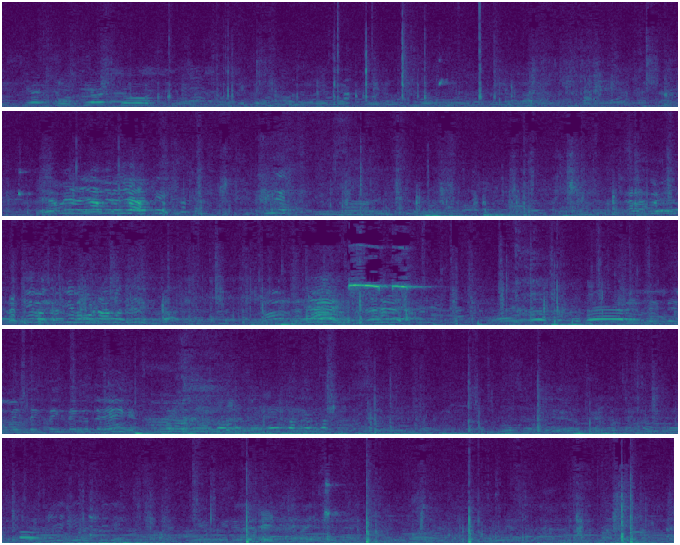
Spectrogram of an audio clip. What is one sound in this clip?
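A basketball bounces on a concrete court.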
